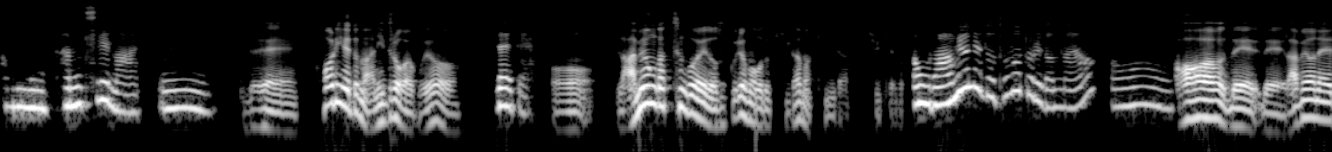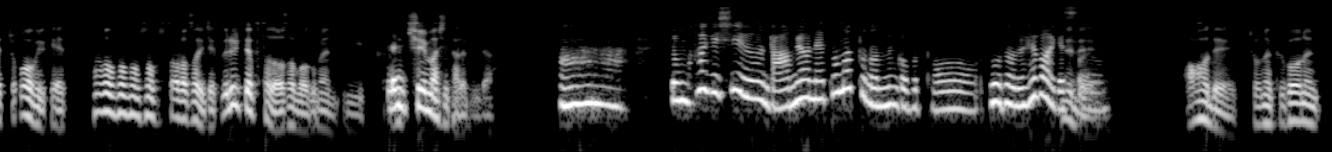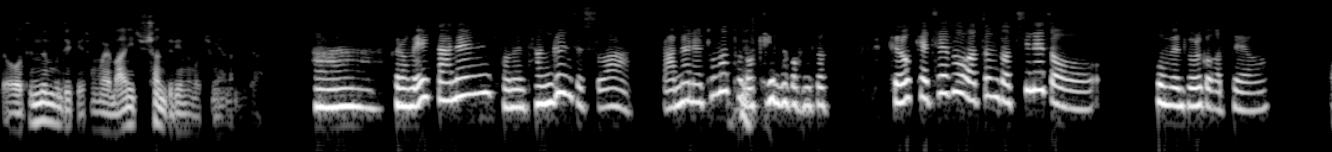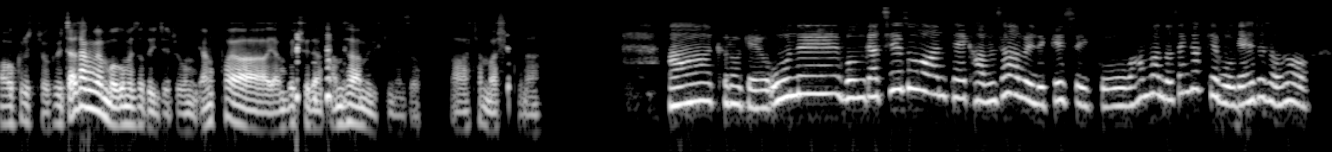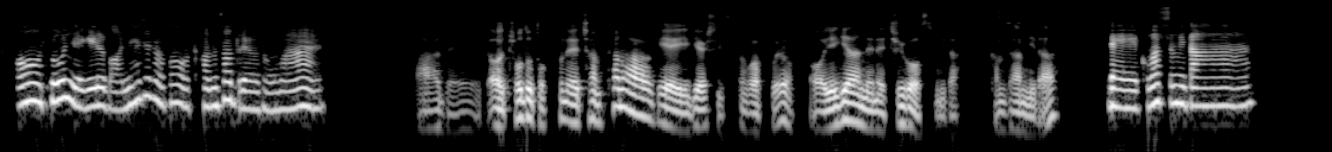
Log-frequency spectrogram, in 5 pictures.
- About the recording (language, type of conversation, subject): Korean, podcast, 채소를 더 많이 먹게 만드는 꿀팁이 있나요?
- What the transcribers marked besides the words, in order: other background noise; laughing while speaking: "네네"; laughing while speaking: "넣기를 먼저"; laugh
